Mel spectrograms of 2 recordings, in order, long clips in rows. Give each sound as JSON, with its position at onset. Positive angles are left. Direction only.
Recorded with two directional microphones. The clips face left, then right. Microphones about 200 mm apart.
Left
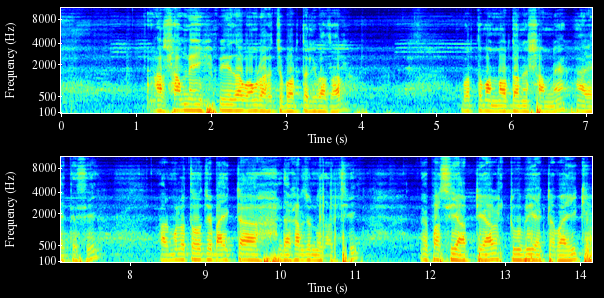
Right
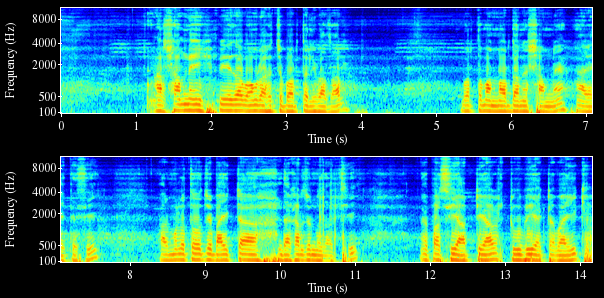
{"t": 1.1, "sound": "a man's voice", "side_deg": -25}
{"t": 5.4, "sound": "a man's voice", "side_deg": -20}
